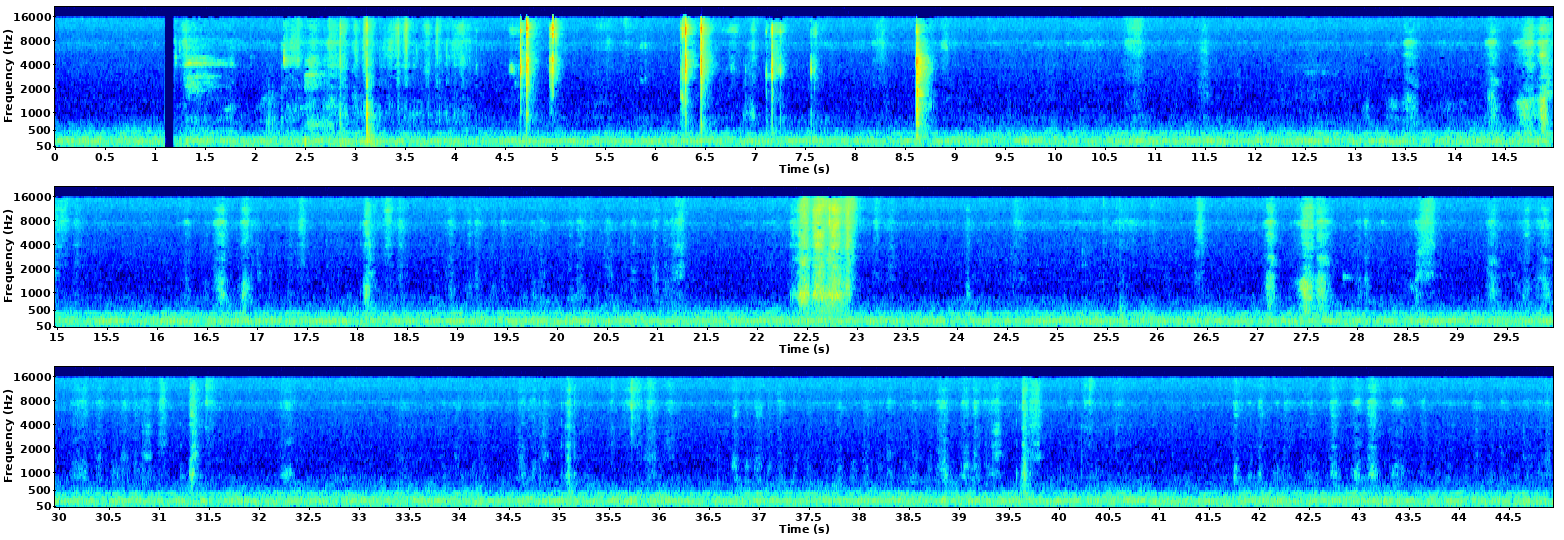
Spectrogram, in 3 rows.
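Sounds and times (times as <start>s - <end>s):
faint low hum: 0.0s - 44.9s
fountain pen scratching on paper: 22.3s - 23.0s, 27.1s - 28.0s, 36.7s - 39.9s, 41.7s - 44.9s.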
